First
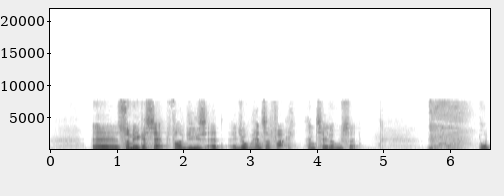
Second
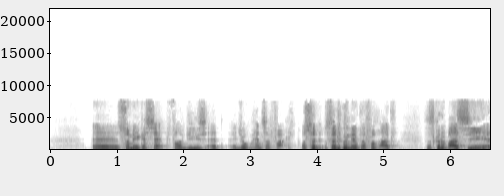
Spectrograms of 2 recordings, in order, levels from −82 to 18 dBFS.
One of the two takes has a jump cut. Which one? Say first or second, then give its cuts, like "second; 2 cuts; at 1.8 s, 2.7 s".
second; 1 cut; at 3.7 s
